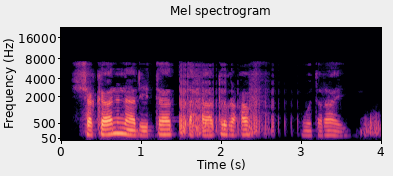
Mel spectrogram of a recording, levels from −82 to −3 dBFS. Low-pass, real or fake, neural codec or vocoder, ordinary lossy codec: 7.2 kHz; real; none; AAC, 32 kbps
